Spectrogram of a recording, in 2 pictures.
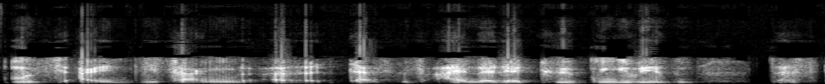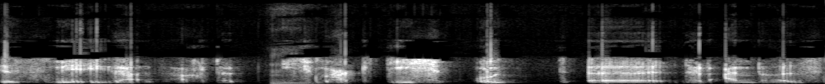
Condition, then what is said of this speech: Throat cancer. Daher sprichst du auch so heiser, etwas wie erkältet.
